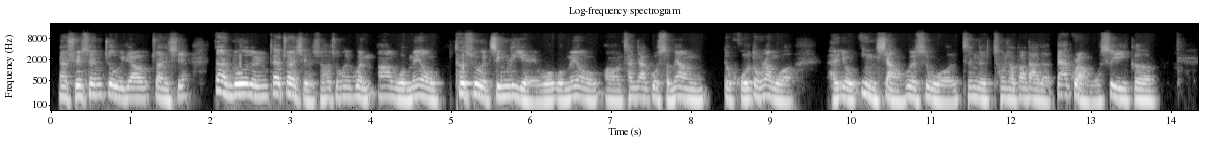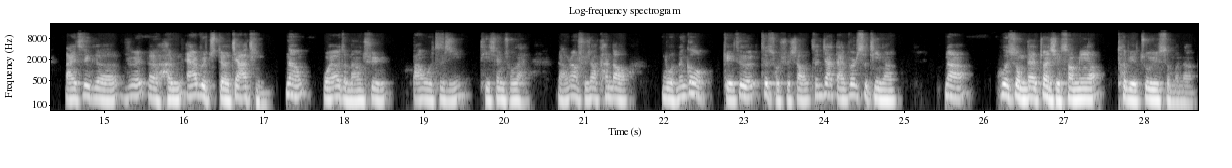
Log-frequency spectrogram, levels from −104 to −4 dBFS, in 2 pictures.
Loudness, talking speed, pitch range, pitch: -21 LUFS, 325 characters per minute, 140-175 Hz, 150 Hz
